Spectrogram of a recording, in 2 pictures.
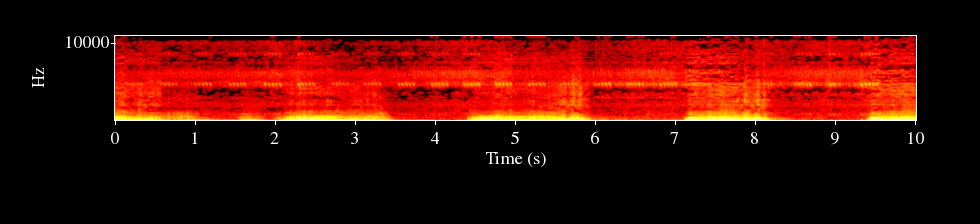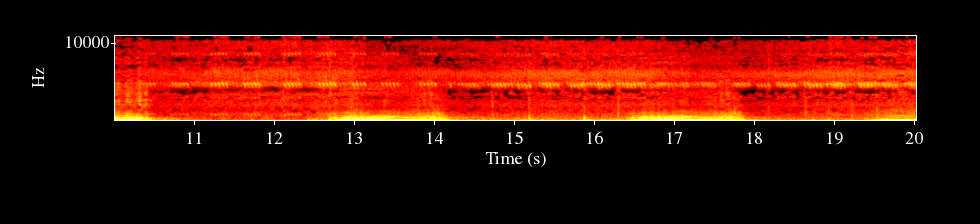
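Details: African lion roaring in a series of deep, low, grunting bursts. The bursts repeat roughly every two to three seconds across twenty seconds, each swelling and fading, with a faint steady high whine behind them.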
